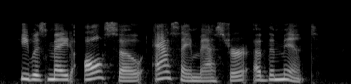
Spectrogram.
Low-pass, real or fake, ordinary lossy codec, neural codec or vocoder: 7.2 kHz; real; Opus, 32 kbps; none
